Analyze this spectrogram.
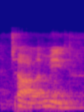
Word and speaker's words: Ptolemy: So the P should be silent.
